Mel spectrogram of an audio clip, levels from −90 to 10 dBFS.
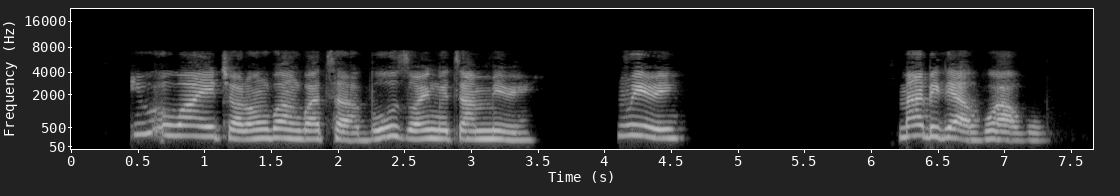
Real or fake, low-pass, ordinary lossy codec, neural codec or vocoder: fake; 7.2 kHz; AAC, 48 kbps; codec, 24 kHz, 0.9 kbps, WavTokenizer, medium speech release version 2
